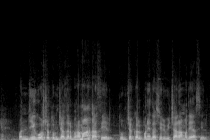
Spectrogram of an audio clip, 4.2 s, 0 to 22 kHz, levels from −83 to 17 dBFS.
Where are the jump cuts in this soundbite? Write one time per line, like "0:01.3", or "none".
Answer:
0:02.3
